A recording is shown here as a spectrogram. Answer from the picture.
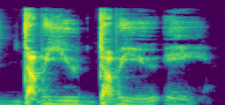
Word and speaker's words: WWE: pronounces the letters WWE it's not Debbie Jody it's WWE listen to him WWE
